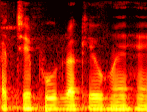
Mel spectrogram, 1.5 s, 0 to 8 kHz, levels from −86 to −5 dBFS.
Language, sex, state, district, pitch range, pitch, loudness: Hindi, male, Uttar Pradesh, Budaun, 90-95 Hz, 95 Hz, -25 LUFS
